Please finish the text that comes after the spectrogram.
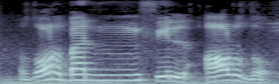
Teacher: را کو پر کریں گے، را ساکن سے قبل زبر ہے، پر ہوگا ، اور تنوین کے بعد فا ہے، یہاں پہ اخفا ہوگا،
